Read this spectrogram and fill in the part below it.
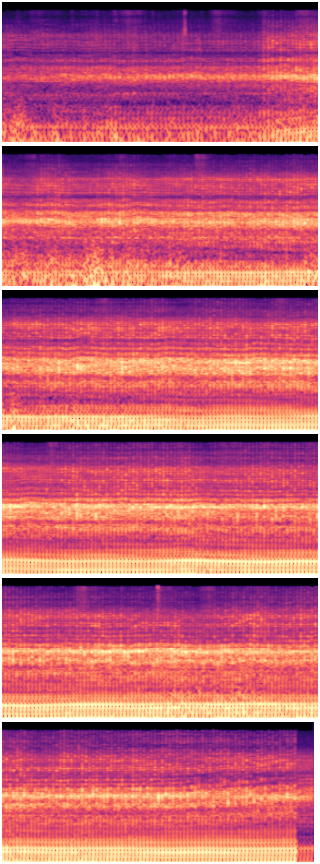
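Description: A small tiller engine chugs steadily nearby.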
